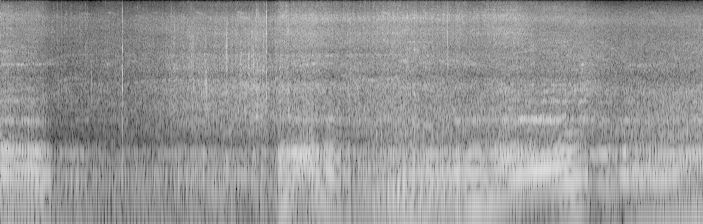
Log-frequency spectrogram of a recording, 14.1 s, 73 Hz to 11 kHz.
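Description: A 1977 Triumph Spitfire 1500's four-cylinder engine driving off and passing by, its note rising and falling several times as it pulls away. The climb is longest and loudest from about two-thirds of the way through.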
